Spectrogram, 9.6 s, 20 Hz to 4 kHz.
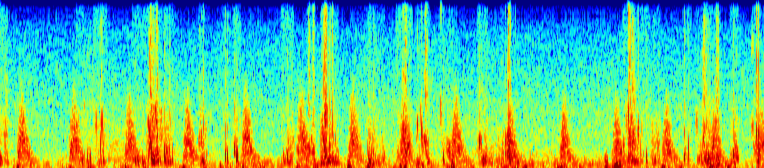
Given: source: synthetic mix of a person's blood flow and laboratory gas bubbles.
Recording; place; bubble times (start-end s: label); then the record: Doppler ultrasound of blood flow; subclavian vein
0.00-0.13 s: bubbles
0.95-1.34 s: bubbles
1.66-2.19 s: bubbles
2.48-2.62 s: bubbles
2.78-3.02 s: bubbles
3.51-3.69 s: bubbles
3.73-3.78 s: bubbles
3.82-3.97 s: bubbles
4.01-4.24 s: bubbles
4.56-4.82 s: bubbles
4.94-5.16 s: bubbles
5.19-5.41 s: bubbles
5.49-5.72 s: bubbles
5.96-6.44 s: bubbles
7.78-8.27 s: bubbles
8.54-8.64 s: bubbles
8.69-9.03 s: bubbles
9.11-9.27 s: bubbles
9.38-9.56 s: bubbles
From the record:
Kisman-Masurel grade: 232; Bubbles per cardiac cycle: several, 3 to 8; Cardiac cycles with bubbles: 50 to 99%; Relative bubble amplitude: moderate (0.250 to 0.450); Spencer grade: 3 (all of the cardiac periods contain showers or single bubble signals, but not dominating or overriding the cardiac motion signals); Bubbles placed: anywhere in the cardiac cycle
